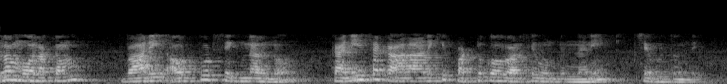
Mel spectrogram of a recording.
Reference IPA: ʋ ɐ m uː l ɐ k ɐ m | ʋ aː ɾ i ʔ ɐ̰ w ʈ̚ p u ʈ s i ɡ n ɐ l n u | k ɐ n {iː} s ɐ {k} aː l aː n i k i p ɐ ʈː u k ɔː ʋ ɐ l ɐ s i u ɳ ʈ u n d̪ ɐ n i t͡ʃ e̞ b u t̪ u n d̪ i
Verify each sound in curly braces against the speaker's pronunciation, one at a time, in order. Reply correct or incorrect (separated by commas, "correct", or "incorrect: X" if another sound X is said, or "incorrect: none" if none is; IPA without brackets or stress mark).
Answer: correct, correct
